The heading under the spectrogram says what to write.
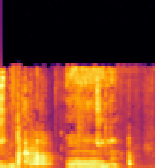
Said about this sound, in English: So we will use, of course, these official dice. Yay, thuds. Yes, thuds.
